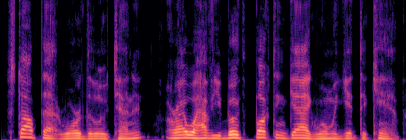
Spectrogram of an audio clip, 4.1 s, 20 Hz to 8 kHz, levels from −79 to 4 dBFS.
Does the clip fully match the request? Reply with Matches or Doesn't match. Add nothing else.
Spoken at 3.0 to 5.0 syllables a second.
Doesn't match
